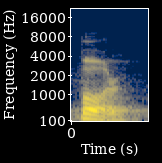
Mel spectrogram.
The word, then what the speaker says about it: poor: Three different words, different meanings, but same pronunciation.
